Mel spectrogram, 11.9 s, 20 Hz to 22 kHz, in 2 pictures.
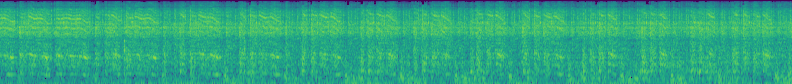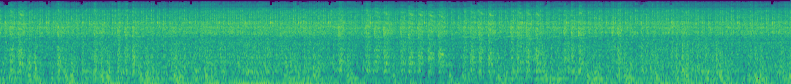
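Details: Used BMW 330i, a written-off non-runner first started after collection with a jump pack: uneven, lumpy idle with irregular pulses and a faint tapping; rough running.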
